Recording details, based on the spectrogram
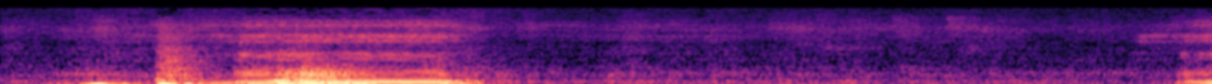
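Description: A deep, rumbling snore on an in-breath, followed by quiet breathing; ordinary snoring in a sleeping dog.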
